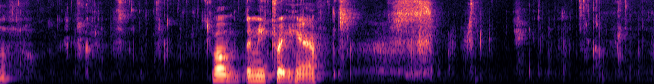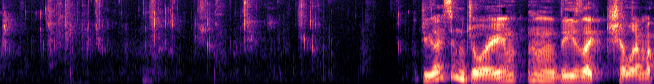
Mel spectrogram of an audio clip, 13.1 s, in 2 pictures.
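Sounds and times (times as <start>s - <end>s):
wet chewing clicks: 0.1s - 2.2s, 3.3s - 3.6s, 4.2s - 10.8s.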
